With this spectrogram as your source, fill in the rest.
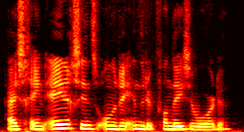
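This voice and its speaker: A woman's voice: mid-range voice, steady tone, a little fast, vocal fry, a little mellow. A woman narrating an audiobook, reading steadily with small slips.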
